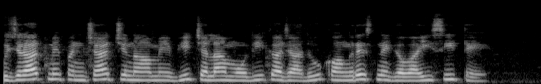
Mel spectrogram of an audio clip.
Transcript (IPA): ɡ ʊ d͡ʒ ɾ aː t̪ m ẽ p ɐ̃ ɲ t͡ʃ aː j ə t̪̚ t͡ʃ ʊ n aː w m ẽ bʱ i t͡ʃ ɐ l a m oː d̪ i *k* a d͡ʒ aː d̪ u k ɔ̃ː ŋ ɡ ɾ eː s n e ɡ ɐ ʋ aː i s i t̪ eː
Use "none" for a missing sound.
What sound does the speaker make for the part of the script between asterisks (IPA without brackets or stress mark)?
k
